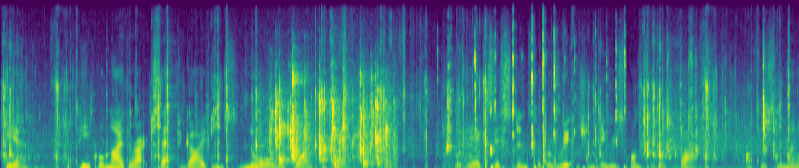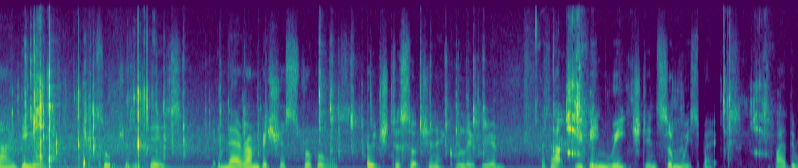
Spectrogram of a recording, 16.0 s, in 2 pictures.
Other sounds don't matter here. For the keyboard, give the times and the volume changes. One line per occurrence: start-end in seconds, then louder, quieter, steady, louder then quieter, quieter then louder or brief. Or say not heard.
2.5-13.8 quieter.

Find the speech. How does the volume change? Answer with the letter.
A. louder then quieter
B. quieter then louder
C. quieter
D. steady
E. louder
C.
